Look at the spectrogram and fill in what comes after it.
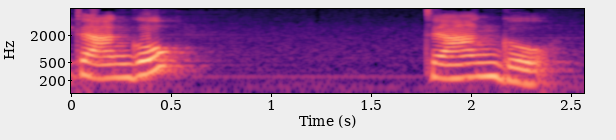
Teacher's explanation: you need to place the tip of your tongue on your teeth ridge just where the ridge starts you know that Junction where your teeth end and the ridge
